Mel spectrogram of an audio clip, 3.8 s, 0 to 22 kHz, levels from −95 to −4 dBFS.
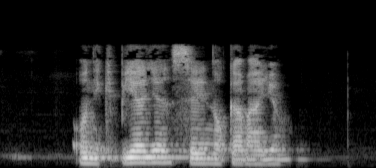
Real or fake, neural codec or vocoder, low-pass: real; none; 7.2 kHz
